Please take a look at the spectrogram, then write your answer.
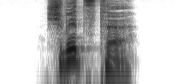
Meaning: inflection of schwitzen: 1. first/third-person singular preterite 2. first/third-person singular subjunctive II
- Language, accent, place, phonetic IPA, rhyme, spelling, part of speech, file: German, Germany, Berlin, [ˈʃvɪt͡stə], -ɪt͡stə, schwitzte, verb, De-schwitzte.ogg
